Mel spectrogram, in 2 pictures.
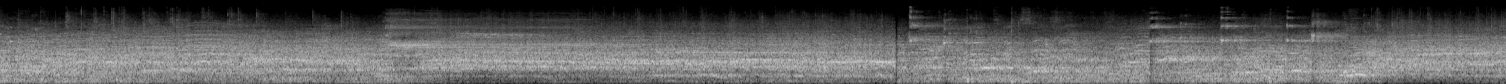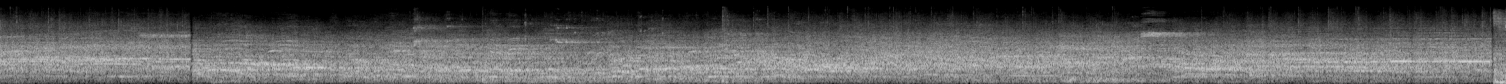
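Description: A basketball dribbling on a hardwood gym floor during a game, over a steady din of many spectators talking, echoing in a large gym.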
